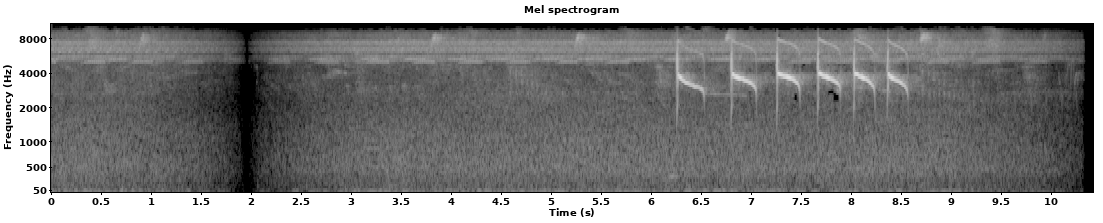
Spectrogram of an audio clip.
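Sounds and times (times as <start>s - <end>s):
bird clear high whistled calls: 6.2s - 8.8s.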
